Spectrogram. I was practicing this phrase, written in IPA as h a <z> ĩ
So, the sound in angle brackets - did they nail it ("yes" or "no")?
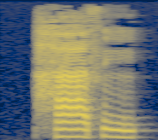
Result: no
